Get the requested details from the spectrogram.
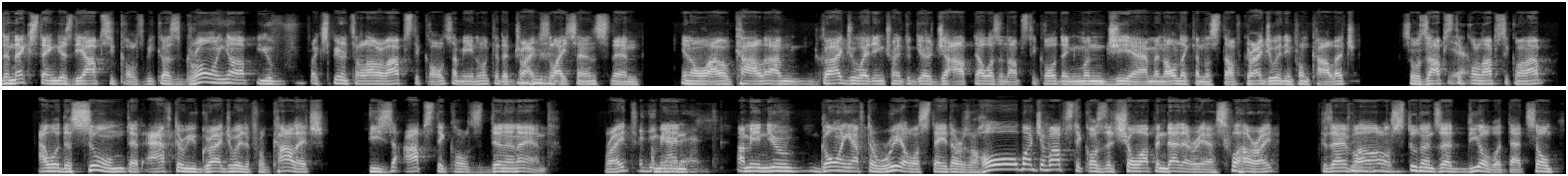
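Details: Adult male speaker; normal speech.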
